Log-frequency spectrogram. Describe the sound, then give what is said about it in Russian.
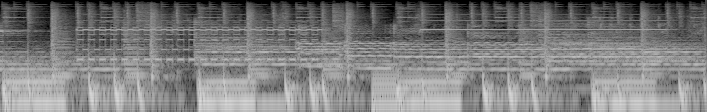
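A doorbell rings at the front door of a home, a bright electronic ringing tone that repeats in many short bursts, loud and steady for the whole span, with no voices. “звонит в дверь”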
